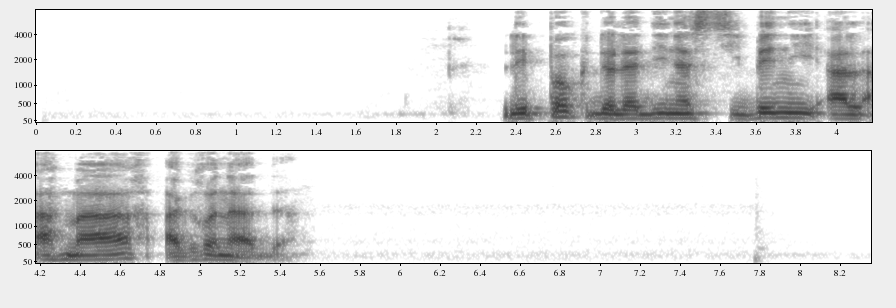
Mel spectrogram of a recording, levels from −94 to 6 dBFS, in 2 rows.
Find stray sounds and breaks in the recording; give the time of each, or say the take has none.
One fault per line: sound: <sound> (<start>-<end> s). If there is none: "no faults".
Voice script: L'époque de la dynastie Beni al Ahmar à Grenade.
no faults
